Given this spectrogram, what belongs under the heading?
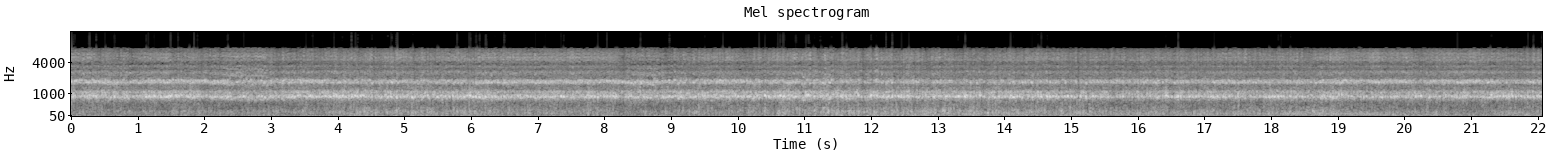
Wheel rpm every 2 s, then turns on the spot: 230, 220, 230, 230, 220, 230, 230, 230, 230, 240, 230.
none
